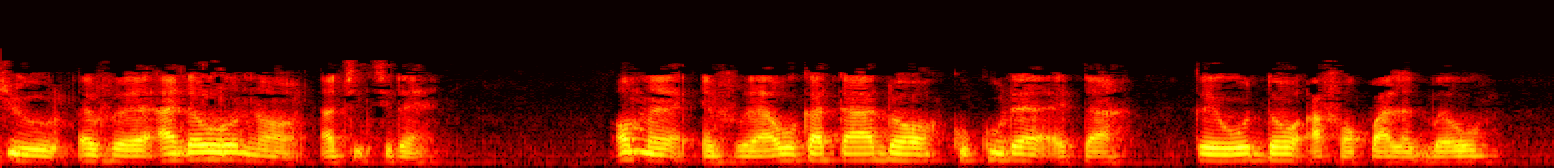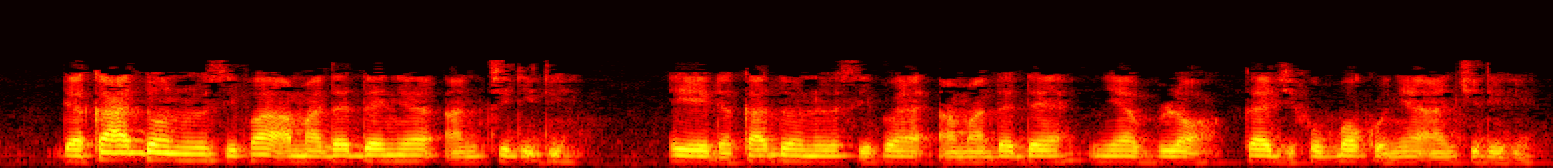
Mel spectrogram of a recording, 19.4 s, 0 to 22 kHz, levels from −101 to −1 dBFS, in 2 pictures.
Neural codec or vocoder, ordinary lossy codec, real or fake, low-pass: codec, 16 kHz, 4.8 kbps, FACodec; MP3, 24 kbps; fake; 7.2 kHz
